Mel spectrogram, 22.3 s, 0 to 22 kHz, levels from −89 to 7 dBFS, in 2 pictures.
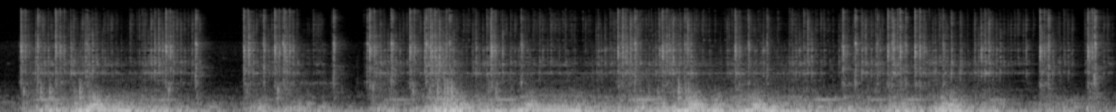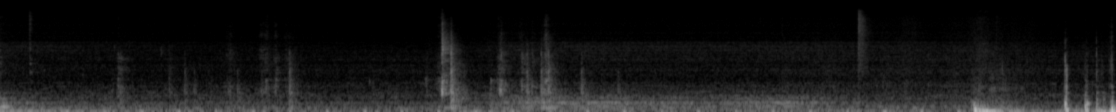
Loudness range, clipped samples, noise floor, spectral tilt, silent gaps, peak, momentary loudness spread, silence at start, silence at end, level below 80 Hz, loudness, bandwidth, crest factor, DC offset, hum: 22 LU; under 0.1%; -53 dBFS; -4.5 dB/octave; none; -10 dBFS; 24 LU; 0 s; 0 s; -30 dBFS; -29 LUFS; 17 kHz; 18 dB; under 0.1%; none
